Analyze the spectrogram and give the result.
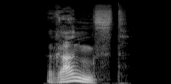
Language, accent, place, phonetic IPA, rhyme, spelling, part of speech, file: German, Germany, Berlin, [ʁaŋst], -aŋst, rangst, verb, De-rangst.ogg
- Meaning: second-person singular preterite of ringen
